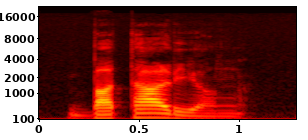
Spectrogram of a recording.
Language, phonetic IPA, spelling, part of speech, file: Polish, [baˈtalʲjɔ̃n], batalion, noun, Pl-batalion.ogg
